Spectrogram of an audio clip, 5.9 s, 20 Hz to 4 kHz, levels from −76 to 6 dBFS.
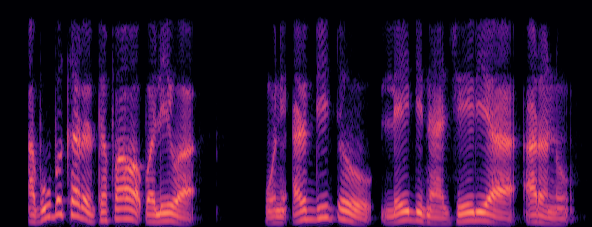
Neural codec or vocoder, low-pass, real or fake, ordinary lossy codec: none; 3.6 kHz; real; none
